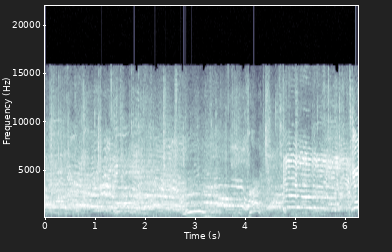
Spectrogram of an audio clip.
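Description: A group of children cheering and shouting together, many high voices at once, celebrating a big score.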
